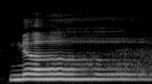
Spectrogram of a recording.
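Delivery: mock wail of the wife being dragged away; wife's cry. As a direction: cry out "No" as the ride drags her off. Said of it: "her going".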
